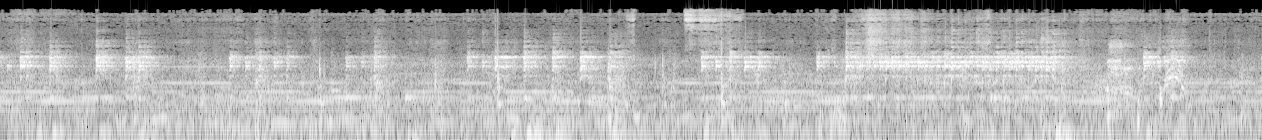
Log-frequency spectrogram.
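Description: Live Carnatic music: electric mandolins playing a melodic line of held and broken notes over rhythmic percussion and a steady drone.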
